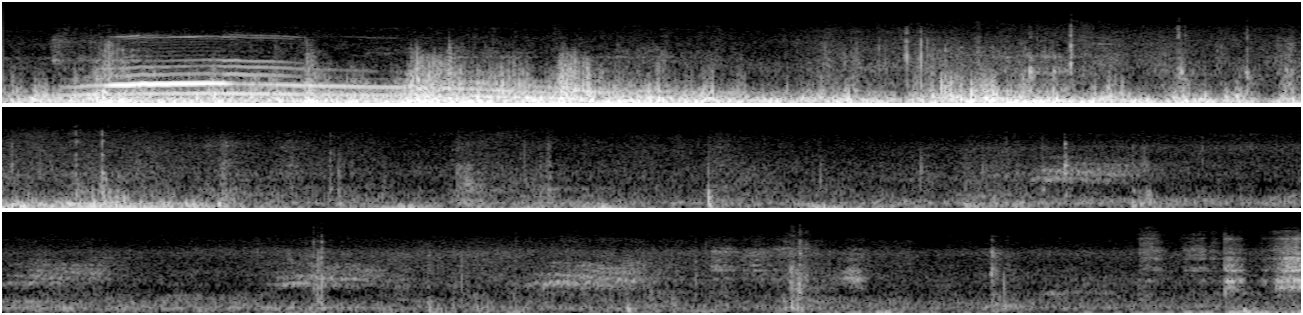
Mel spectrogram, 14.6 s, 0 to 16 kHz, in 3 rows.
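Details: Stray community cats quarrelling vocally when another cat arrives, filmed with a GoPro HERO8: long, wavering, harmonic yowls rise and fall over the first two seconds with a low moaning growl beneath, then fade into quiet rustling and faint background sounds.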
